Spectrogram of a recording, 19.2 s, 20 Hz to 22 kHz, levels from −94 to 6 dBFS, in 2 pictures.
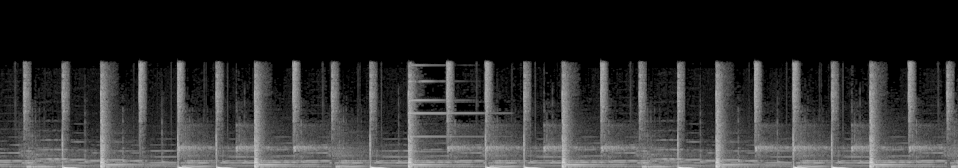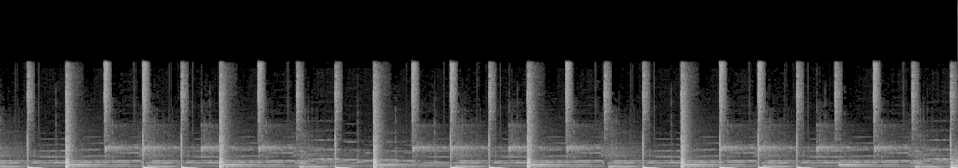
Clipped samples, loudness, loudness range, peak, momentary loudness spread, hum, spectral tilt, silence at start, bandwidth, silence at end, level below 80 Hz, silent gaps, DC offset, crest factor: under 0.1%; -22 LUFS; 1 LU; -2 dBFS; 8 LU; none; -4 dB/octave; 0 s; 14 kHz; 0 s; -24 dBFS; none; under 0.1%; 20 dB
